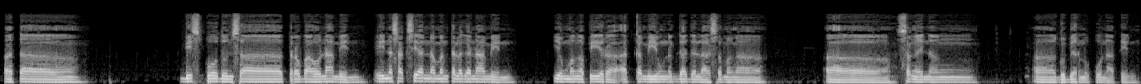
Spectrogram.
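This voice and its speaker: Flat, formal man answering a panel. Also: medium pitch, moderate pace, long pauses, no room sound. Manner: formal, steady, hesitant fillers.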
